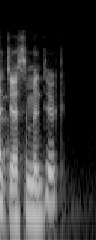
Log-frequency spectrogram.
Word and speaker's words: Jessamyn Duke: Yeah, Jessamyn Duke.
